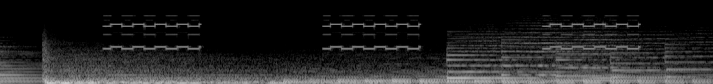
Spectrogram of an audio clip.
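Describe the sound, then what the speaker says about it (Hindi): A phone rings in repeated trilling bursts over a loud musical background, the electronic chirps returning in short patterned groups. "किसका फोन है?"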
